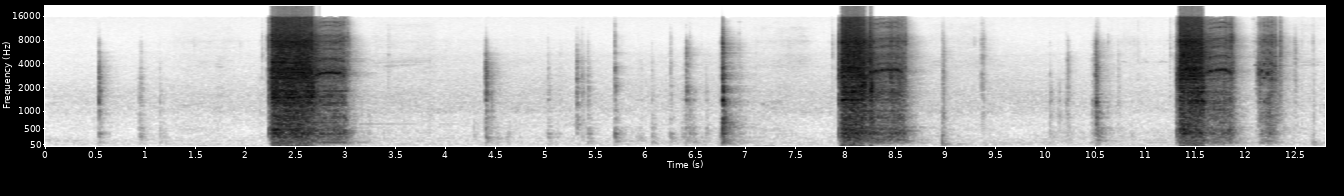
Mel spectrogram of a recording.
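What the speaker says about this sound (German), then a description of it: "nehmen wir uns einen Schlagschrauber und ballern das alles mal raus hier" An impact wrench hammers out tow eye bolts on a Nissan X-Trail in three loud rattling bursts of about a second each, separated by quiet clicks and handling of tools and parts.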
